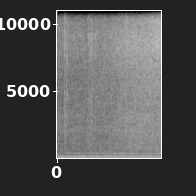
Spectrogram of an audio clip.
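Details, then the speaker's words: Jeep Wrangler YJ (no factory AC) idling with newly installed belt-driven onboard air compressor engaged via added idler pulley and new serpentine belt: smooth even idle, steady pumping drone, no belt squeal or slap; compressor cuts in at 95, off at 125 psi; normal. "okay right now it's set to zero and turn the air compressor on"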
